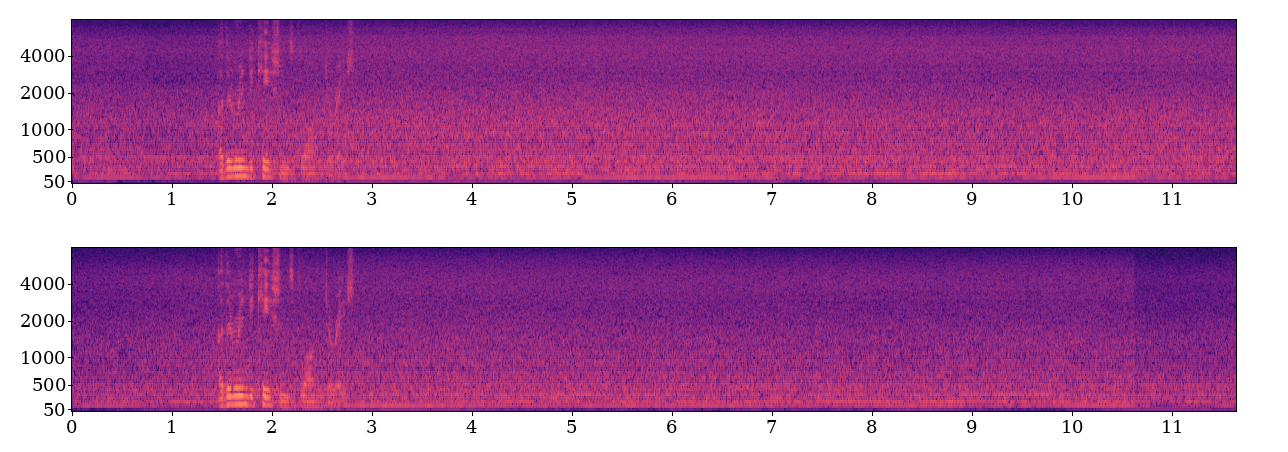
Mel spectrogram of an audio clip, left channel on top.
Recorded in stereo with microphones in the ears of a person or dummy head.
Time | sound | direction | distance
1.4 | a man speaking | centre (ahead or behind) | 0.7 m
